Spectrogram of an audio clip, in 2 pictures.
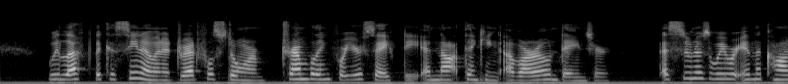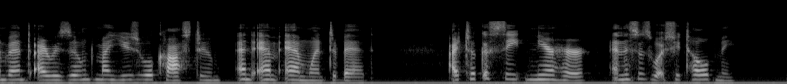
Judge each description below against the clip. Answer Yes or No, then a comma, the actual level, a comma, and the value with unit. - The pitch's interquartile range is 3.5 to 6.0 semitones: No, average, 2.8 semitones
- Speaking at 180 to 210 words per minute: Yes, average, 195 wpm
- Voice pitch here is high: Yes, high, 215 Hz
